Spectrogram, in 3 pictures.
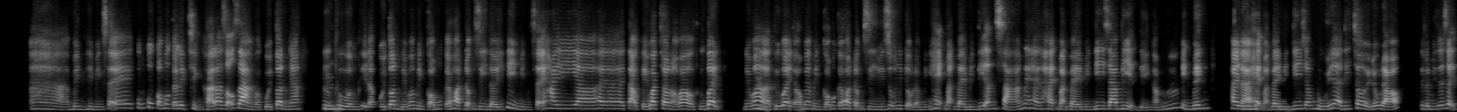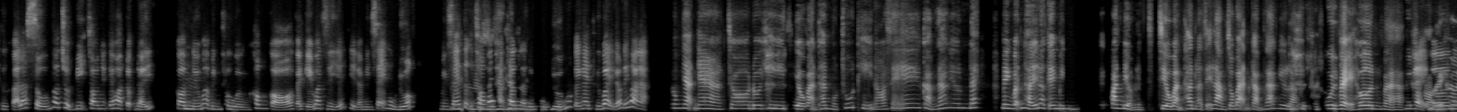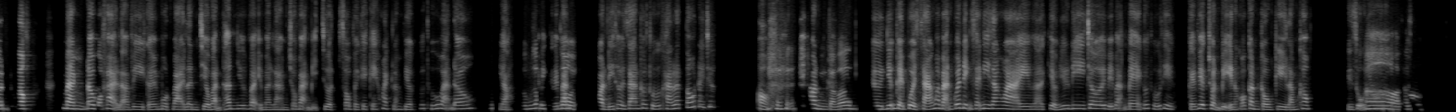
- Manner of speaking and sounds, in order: other background noise; laugh; laugh
- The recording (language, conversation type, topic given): Vietnamese, podcast, Buổi sáng của bạn thường bắt đầu như thế nào?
